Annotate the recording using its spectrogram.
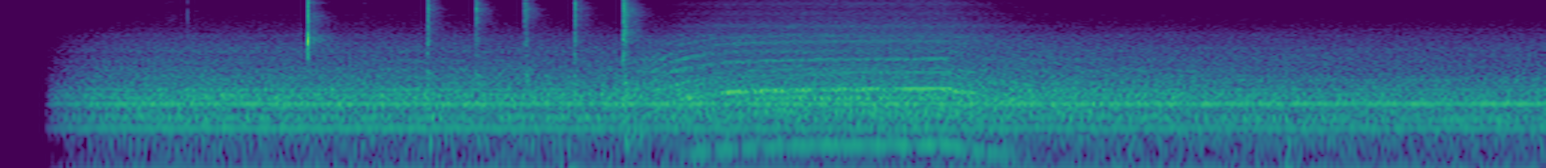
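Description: Steady whir and hum of the cooling fans of electronic test gear. A quick run of sharp clicks comes about two to four seconds in, and midway a tone rises and holds for about two seconds before fading.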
